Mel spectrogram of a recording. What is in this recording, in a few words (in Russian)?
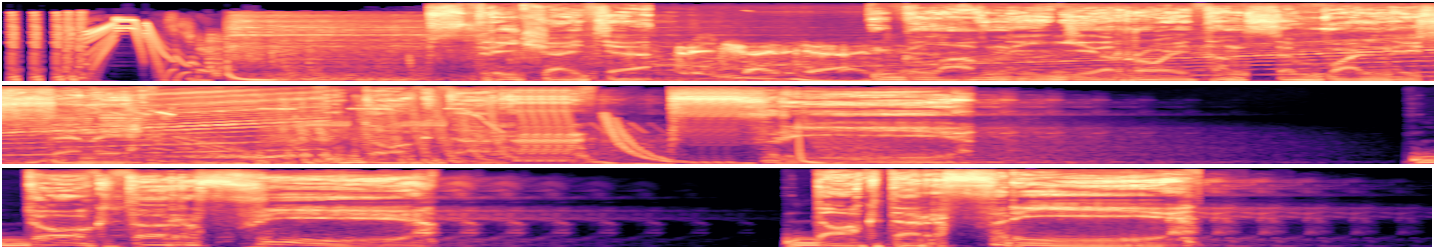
DJ Одноголосный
